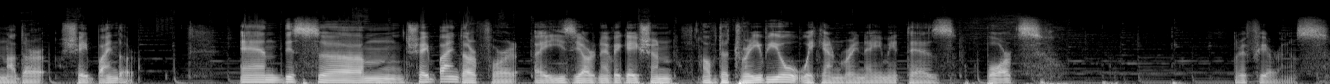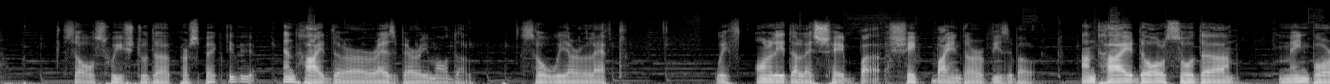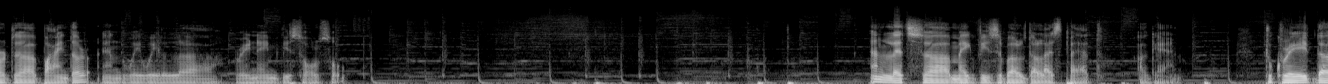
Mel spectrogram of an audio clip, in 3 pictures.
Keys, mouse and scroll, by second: 3.1 click, 9.1 F2, 9.6 shift+p, 10.7-11.8 typing, 13.7 shift+-, 14.5 0, 16.4 shift+click, 25.8 click, 29.5 F2, 30.2-35.2 typing, 37.3 click, 38.6 click.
